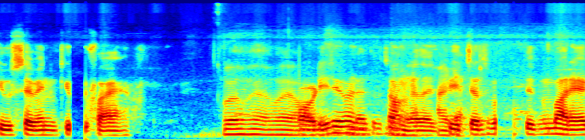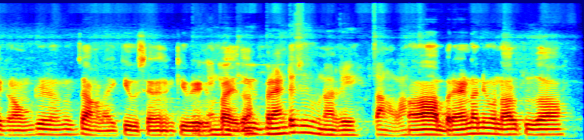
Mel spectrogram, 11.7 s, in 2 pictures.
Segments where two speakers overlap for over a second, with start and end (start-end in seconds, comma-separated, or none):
3.1-4.7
